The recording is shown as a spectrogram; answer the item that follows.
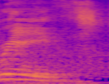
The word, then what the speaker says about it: breathes: Now, do we have an extra syllable or not? Breathe. Is that a sibilent? No. So, no extra vowel. He breathes more syllable.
